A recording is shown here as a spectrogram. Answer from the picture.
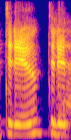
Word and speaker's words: Ddu-Du Ddu-Du: No, I think Ddu-Du Ddu-Du. Ddu-Du Ddu-Du is right.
